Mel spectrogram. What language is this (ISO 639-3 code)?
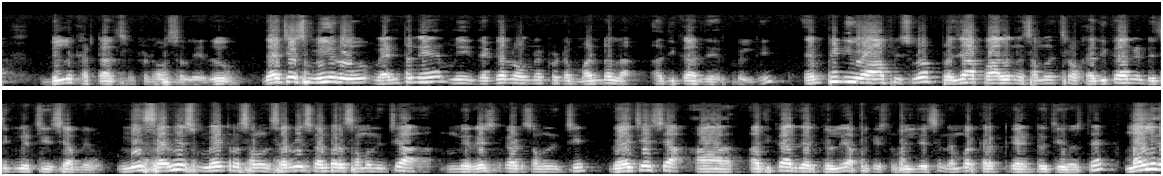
tel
